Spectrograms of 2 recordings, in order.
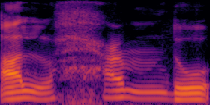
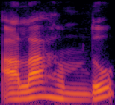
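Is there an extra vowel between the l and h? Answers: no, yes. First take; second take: no; yes. First: The l joins the h with no vowel. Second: An extra vowel is inserted after the l. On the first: The speaker calls it right. "স্পষ্ট হবে আলহামদু" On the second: The speaker calls it wrong. "তখন লামে জবর চলে আসবে"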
